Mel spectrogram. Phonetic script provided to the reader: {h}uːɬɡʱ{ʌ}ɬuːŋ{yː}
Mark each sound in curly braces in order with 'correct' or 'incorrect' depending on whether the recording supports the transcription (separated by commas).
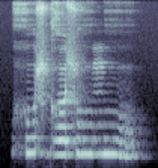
correct, correct, incorrect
